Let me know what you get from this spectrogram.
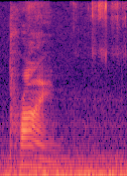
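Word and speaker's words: Prhyme: prime a downtown steakhouse spelled p-r-h-y-m-e prime not spelled like you know a prime number but prime like that they spelt it all fancy they got the goat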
